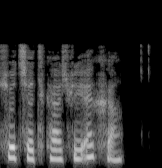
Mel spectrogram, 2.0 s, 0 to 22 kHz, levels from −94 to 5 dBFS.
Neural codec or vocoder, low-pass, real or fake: none; 7.2 kHz; real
